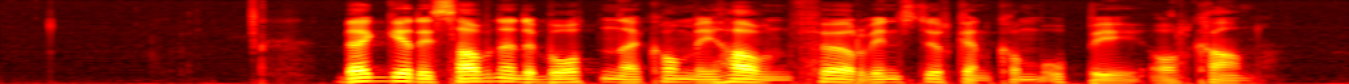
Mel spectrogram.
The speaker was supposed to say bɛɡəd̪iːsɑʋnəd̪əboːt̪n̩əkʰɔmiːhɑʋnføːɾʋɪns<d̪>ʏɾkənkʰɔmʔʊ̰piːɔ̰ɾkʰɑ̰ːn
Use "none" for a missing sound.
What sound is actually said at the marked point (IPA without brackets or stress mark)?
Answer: t̪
